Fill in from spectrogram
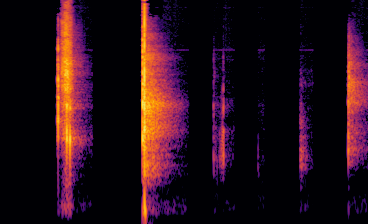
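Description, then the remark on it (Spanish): A beer bottle being opened: a couple of sharp metallic clicks, then a louder pop with a short fizzy hiss, followed by a few faint clinks. No one speaks. “Pero bueno, mientras seguimos platicando, eh, vamos a destapar nuestra cheve.”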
